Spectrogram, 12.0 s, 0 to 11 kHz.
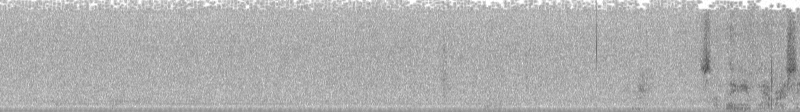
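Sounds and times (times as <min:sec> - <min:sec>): low electrical hum: 0:00.0 - 0:12.0
person whispering: 0:10.5 - 0:12.0.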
